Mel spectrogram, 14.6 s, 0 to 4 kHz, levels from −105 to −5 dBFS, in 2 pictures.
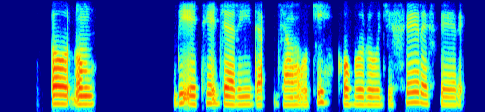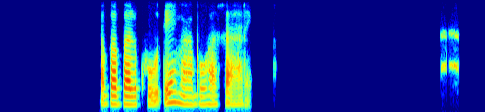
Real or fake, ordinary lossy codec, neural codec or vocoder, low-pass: real; Opus, 24 kbps; none; 3.6 kHz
